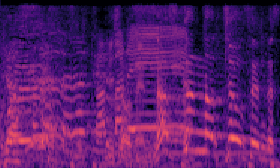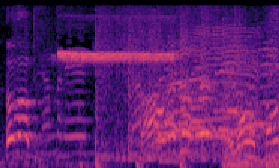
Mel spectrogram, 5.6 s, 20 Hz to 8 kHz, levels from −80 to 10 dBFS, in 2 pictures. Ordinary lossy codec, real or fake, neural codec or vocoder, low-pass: none; real; none; 7.2 kHz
